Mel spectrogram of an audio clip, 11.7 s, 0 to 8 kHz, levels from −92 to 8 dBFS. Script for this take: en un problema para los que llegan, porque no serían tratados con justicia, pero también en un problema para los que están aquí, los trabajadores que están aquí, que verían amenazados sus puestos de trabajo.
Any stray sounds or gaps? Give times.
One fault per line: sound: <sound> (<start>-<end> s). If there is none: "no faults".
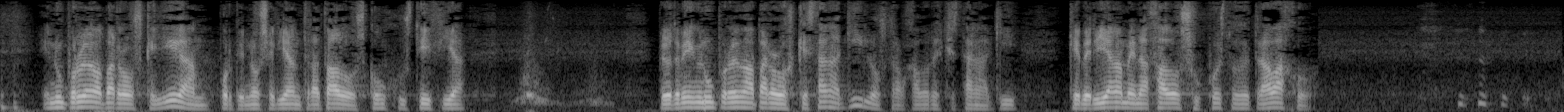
sound: whoosh (3.8-4.6 s)
sound: laugh (10.6-11.7 s)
